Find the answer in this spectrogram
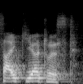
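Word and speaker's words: psychiatrist: बहुत लोग इसे साइकेटिस्ट भी कहते हैं जो कि गलत प्रोनाउंसिएशन है। इसका असली प्रोनाउंसिएशन है साइकेटिस्ट।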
